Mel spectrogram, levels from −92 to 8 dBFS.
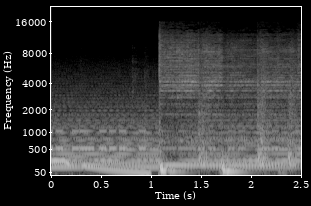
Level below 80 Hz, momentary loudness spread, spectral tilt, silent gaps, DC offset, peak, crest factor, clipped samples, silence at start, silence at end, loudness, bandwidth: -30 dBFS; 3 LU; -6.5 dB/octave; none; under 0.1%; -10 dBFS; 16 dB; under 0.1%; 0 s; 0 s; -26 LUFS; 13 kHz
